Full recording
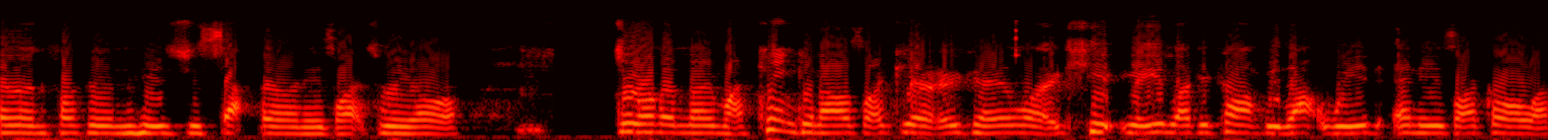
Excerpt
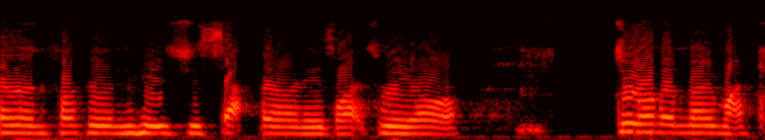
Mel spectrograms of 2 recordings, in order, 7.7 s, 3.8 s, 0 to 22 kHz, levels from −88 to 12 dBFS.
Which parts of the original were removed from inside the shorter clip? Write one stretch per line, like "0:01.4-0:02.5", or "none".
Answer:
none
